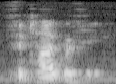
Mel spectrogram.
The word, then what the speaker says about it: photography: that's right second and it's the same with photography okay so if you are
